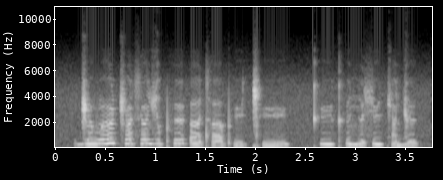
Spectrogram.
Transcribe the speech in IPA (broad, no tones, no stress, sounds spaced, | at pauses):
ɖ͡ʐ ə̃ v ə̃ː ʈ͡ʂ ɐ̃ s ə̃ ʑ ə pʰ ø ʔ ɐː tʰ ɐː pʼ yː ǀʰ yː | kʰ yː kʰ ʏ ɲ ø s y c ɐ̃ ɟ ʏ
